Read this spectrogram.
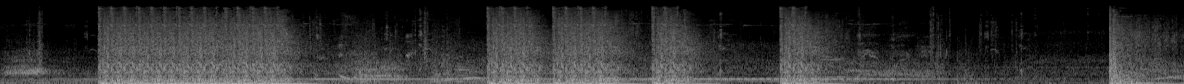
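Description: Gunshots fire in loud bursts, echoing.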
